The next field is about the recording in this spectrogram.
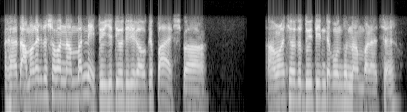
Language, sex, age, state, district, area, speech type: Bengali, male, 18-30, West Bengal, Kolkata, urban, conversation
